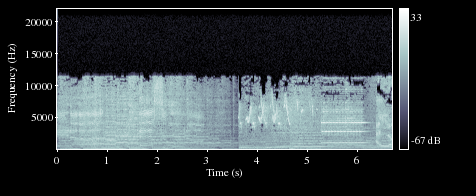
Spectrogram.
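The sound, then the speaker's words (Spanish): A smartphone ringtone signals an incoming call: a bright, chirpy melody with repeated tweeting notes, played loud over a steady musical backing throughout. “¿Papá Noel? ¡Mamá, me está llamando Papá Noel! ¡Es Papá Noel!”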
